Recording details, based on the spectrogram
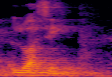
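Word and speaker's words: Loisy: ella era su apellido como es un nombre francés entonces tenemos que pronunciar lo no así g l eau y latina s y lo así lo así es el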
